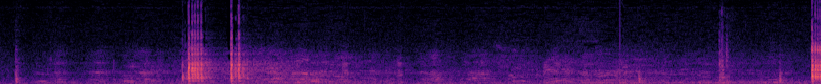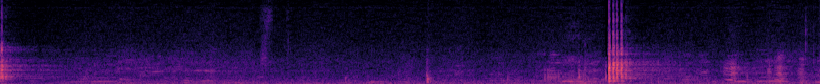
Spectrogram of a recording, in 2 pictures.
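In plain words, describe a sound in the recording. A chess piece knocks sharply on a wooden board.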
